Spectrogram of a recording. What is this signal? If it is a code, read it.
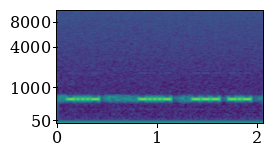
Morse code, heard as a keyed tone, about 45 wpm, 590 Hz. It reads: <BT> <BT> OK
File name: archived / CRSnet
